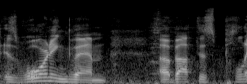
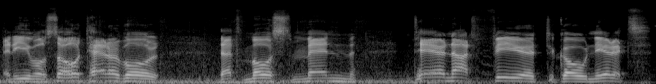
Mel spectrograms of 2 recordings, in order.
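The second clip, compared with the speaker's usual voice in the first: slow, grand doom-laden wizard voice, rising toward the end; spooky wizard warning; 2 semitones higher, slower than usual. Acted. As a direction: intone it like an ominous old wizard. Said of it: "What an eccentric performance".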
